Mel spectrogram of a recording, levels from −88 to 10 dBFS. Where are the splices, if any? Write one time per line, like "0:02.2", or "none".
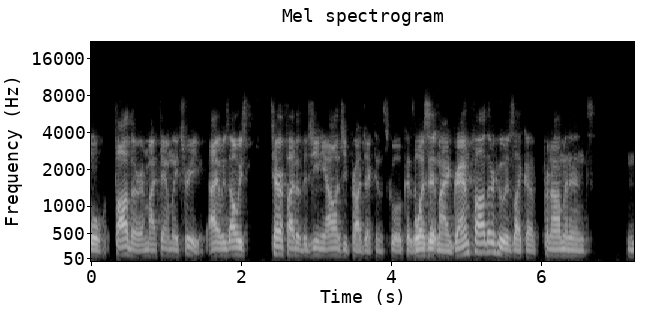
0:04.3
